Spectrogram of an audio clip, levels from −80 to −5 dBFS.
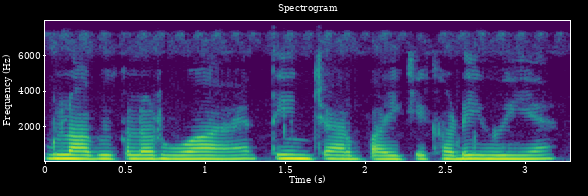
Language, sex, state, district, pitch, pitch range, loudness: Hindi, female, Uttar Pradesh, Shamli, 205 Hz, 200-210 Hz, -16 LUFS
